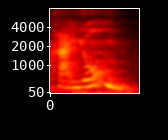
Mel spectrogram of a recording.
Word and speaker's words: crayon: A com Y também não é um encontro que a gente está acostumado. Mas, se você associar com a letra E, vai dar certo para sua pronunciação.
